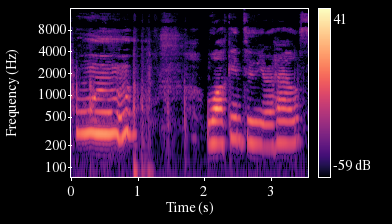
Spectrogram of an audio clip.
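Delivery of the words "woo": loud excited whoop; woo. Acted. Friend about to sing lets out a loud woo. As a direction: let out a hype woo. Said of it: "why was I about to go like".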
